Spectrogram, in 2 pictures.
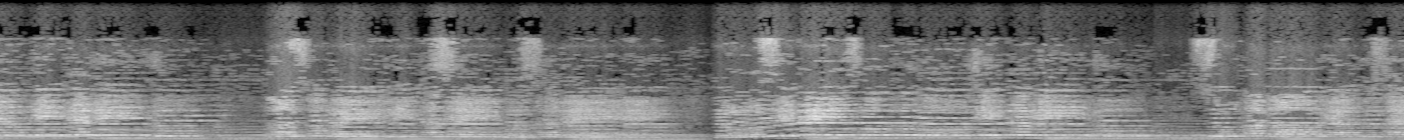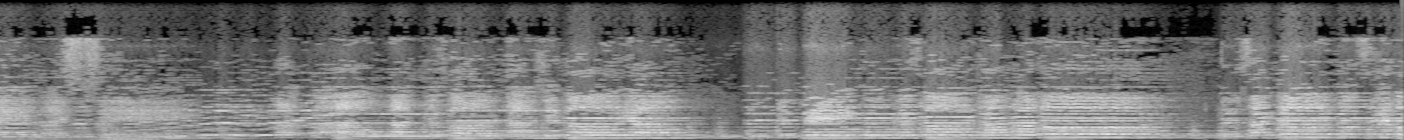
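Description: Choir singing an anthem with orchestral accompaniment. The bass notes are long and held at first, then become shorter and detached about halfway through.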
